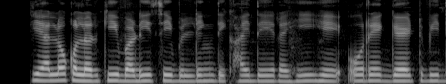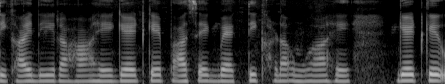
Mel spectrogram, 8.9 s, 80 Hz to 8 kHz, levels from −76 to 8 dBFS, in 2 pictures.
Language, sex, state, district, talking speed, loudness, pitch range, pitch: Hindi, female, Chhattisgarh, Balrampur, 180 wpm, -25 LUFS, 195-205 Hz, 200 Hz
